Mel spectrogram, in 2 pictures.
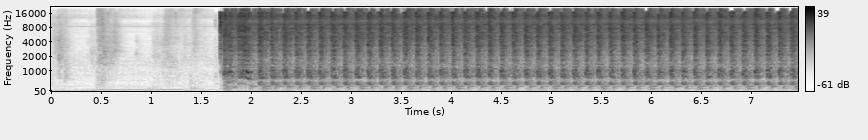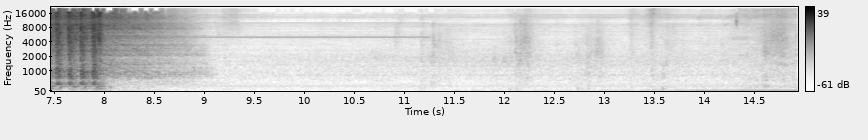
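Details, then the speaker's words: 2007 Acura TSX with crank-no-start, no check engine light, cranked with coils pulled and plugs left in: starter turns it about six seconds with an even, steady beat near three per second; compression sounds even, yet it won't catch. "This sounds good. We heard it when I pulled the coils, left the plugs in there. It has a really good harmony. It's just not trying to catch for some strange reason."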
